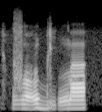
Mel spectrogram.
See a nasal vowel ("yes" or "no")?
yes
